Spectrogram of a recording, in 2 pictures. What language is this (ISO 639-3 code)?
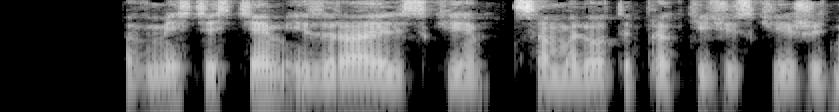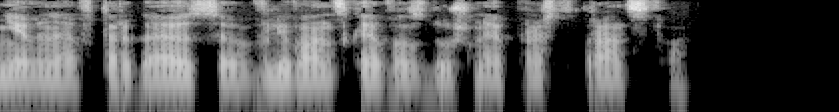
rus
